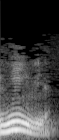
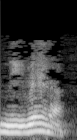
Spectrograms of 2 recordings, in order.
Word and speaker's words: Nivea: pueblo pues no sabe lo que significa nivia no entonces traslada el acento pues s Entonces le suena más decir Nivea No claro Entonces ahora se conoce como crema Nivea eso es un disparate absoluto pues eso es tan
